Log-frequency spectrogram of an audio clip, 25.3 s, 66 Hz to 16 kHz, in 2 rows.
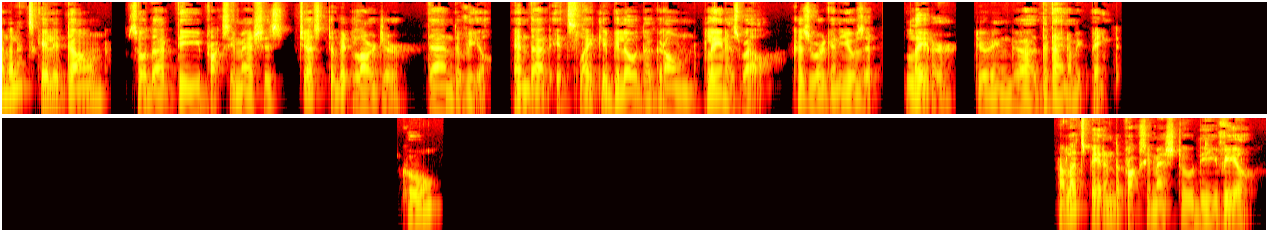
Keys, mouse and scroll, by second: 0.4 scroll up 2, 0.7 shift+middle click, 1.0 s, 2.2 scroll down 2, 2.3 middle click, 3.1 middle click, 3.5-3.9 scroll down 3, 3.7 KP_3, 4.4 s, 5.4 middle click, 5.8 s, 6.6 middle click, 7.8 g, 8.5 g, 9.9 middle click, 10.8 middle click, 11.3 scroll down 2, 11.4 middle click, 13.6-14.6 drag, 14.8 middle drag, 15.2 KP_3, 15.6 shift+middle click, 15.6 KP_1, 16.1-16.8 middle drag, 17.4 click, 18.4-18.9 shift+middle drag, 20.2 shift+click, 24.4 ctrl+p.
